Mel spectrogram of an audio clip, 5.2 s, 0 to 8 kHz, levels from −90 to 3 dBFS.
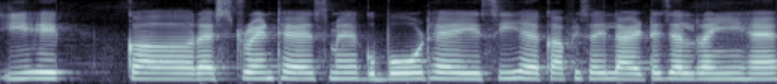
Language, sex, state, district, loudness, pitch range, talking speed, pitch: Hindi, female, Punjab, Pathankot, -14 LUFS, 205-215 Hz, 175 wpm, 210 Hz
